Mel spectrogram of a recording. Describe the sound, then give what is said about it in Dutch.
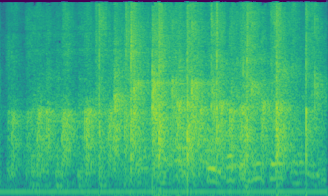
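Audience applause at a Dutch municipal council meeting, greeting the unanimous appointment of a new council clerk: many hands clapping in a dense, steady patter that holds for about four seconds at moderate loudness, with a few sharper claps and faint voices mixed in. “Nou, dat applaus dat gaat zo dadelijk weer door, maar daar ga ik even voor staan.”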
